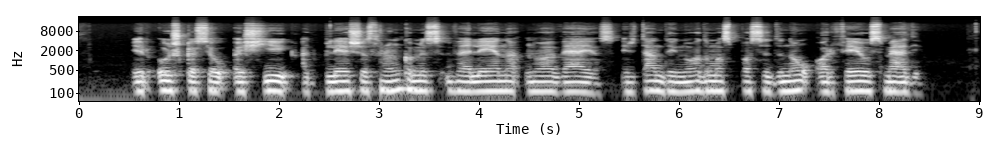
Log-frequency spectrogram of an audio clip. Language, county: Lithuanian, Kaunas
